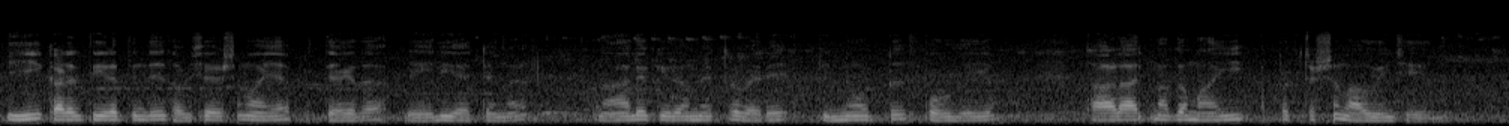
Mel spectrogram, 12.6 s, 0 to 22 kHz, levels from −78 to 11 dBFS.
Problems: constant background noise, low volume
